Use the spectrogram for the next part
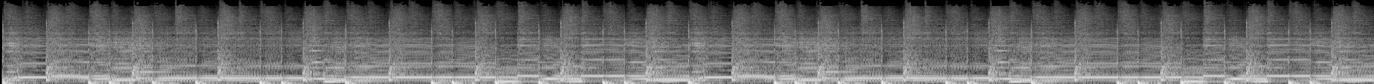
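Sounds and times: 
trashy rock guitar riff with wah: 0.0 - 13.7.

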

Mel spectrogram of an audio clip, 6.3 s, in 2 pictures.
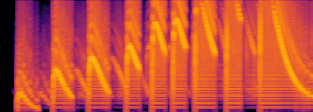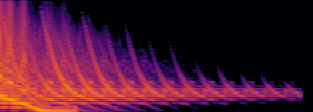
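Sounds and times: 
acid sawtooth bassline: 0.2 - 4.5.

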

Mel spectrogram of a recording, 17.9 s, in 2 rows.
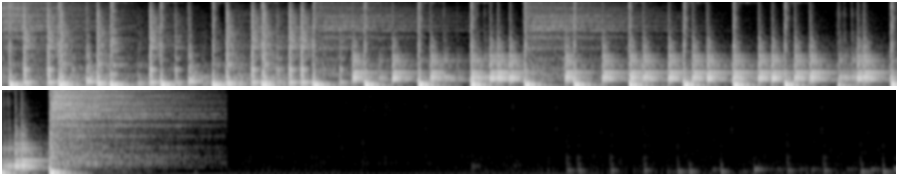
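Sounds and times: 
Latin drum kit: 0.0 - 10.8.

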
